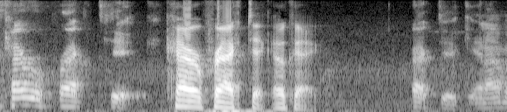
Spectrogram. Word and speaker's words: chiropractic: this what is the word for it it's chiropractic chiropractic okay hectic and i'm a chiropractor okay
